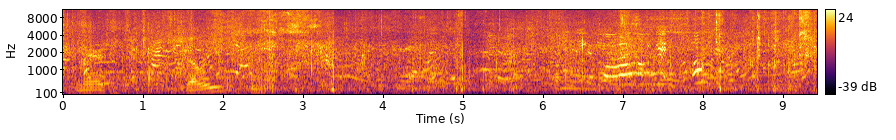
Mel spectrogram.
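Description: Children chatter and shout nearby, outdoors.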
